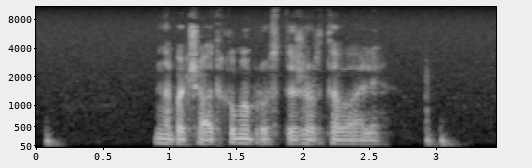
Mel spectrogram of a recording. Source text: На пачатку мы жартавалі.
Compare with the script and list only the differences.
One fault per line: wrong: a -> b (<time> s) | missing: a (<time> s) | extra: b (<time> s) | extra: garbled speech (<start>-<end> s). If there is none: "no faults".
extra: проста (1.6 s)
